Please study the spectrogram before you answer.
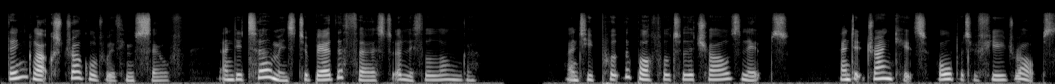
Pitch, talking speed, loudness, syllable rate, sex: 230 Hz, 180 wpm, -19 LUFS, 4.6 syllables/s, female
